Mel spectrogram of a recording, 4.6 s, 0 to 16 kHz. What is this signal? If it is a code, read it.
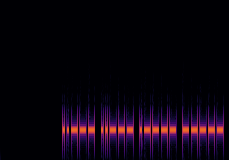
Morse code, heard as a keyed tone, about 28 wpm, 700 Hz. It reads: 2210
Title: Worked All Europe DX Contest - QTC Exchange - 28wpm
